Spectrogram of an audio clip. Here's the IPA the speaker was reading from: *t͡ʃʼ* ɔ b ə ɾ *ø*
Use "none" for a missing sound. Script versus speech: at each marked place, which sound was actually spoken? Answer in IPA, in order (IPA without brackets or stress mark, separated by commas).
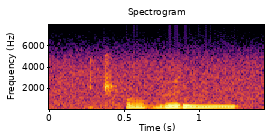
t͡ʃʼ, u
